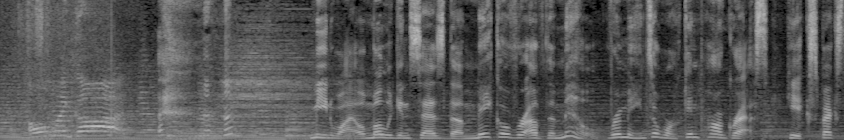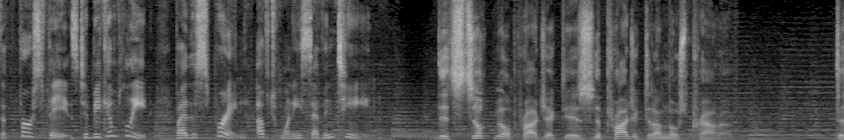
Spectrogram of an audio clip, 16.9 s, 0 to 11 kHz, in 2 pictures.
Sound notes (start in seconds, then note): 1.5 laughs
